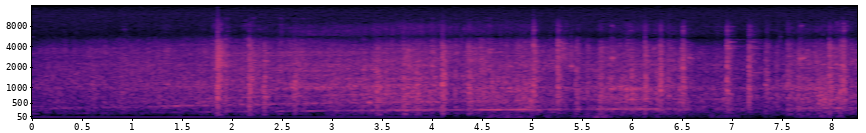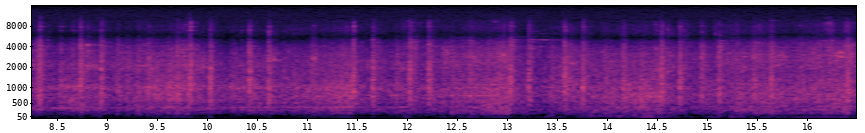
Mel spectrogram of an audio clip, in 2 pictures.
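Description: London Underground D Stock train running past at close range, its wheels clicking repeatedly over rail joints, with a faint motor whine rising slightly in pitch early on.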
